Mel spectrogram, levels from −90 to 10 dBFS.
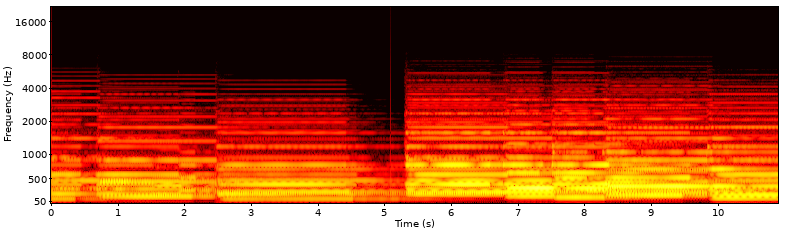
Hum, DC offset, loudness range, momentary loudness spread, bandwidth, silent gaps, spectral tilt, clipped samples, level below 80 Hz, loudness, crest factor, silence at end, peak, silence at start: none; under 0.1%; 8 LU; 11 LU; 5.6 kHz; none; -11 dB/octave; under 0.1%; -62 dBFS; -15 LUFS; 14 dB; 0 s; -2 dBFS; 0 s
